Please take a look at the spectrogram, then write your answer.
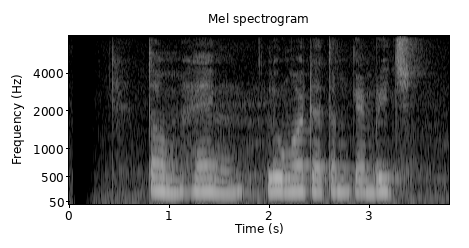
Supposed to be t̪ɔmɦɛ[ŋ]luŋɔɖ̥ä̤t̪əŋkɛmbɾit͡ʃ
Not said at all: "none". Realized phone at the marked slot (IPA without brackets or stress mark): ŋ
